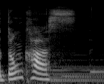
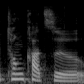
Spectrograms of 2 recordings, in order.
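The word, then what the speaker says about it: tonkatsu: So donkas. if it's spelled like donkas or donkatu. It might be um some Korean folks around the restaurant, but it's actually tonkatu, which is a Japanese dish, which is generally a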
